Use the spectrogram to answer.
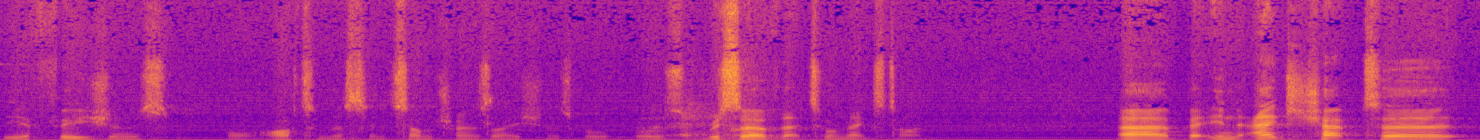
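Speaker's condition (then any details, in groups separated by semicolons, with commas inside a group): No condition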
